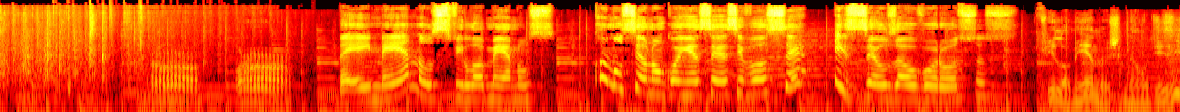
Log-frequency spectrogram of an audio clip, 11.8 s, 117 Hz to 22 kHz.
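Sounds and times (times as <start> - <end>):
pigeon cooing: 0.0 - 3.1
speech: 3.4 - 11.8.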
